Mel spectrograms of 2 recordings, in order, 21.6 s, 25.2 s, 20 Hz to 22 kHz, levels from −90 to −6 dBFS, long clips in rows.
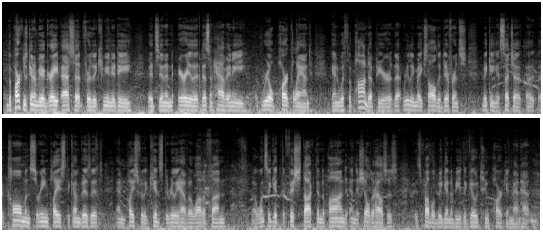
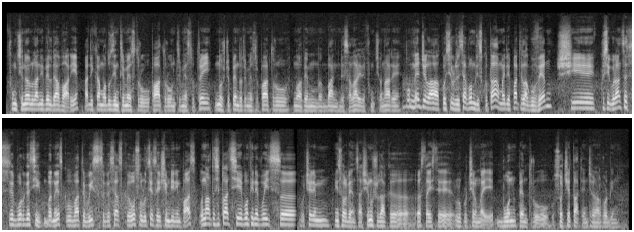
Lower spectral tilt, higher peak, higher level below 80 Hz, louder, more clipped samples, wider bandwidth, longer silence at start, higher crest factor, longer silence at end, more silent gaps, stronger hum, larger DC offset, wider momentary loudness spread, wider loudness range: first, -6 dB/octave vs -3.5 dB/octave; first, 0 dBFS vs -6 dBFS; first, -36 dBFS vs -50 dBFS; about the same, -23 LUFS vs -21 LUFS; neither; second, 13.5 kHz vs 15.5 kHz; about the same, 0.05 s vs 0.1 s; first, 22 dB vs 16 dB; about the same, 0 s vs 0.1 s; neither; neither; neither; first, 14 LU vs 8 LU; about the same, 6 LU vs 5 LU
